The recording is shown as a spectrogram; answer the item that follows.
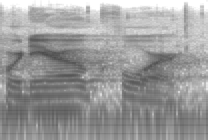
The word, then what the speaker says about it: Cordero Core: This week we have Cordero Core.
